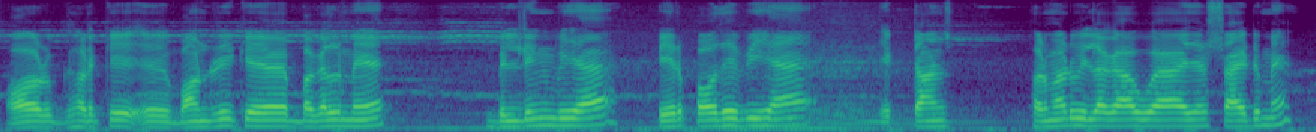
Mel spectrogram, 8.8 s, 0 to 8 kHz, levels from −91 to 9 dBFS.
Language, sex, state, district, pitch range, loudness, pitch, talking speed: Hindi, male, Bihar, Muzaffarpur, 130-155 Hz, -21 LUFS, 145 Hz, 155 wpm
